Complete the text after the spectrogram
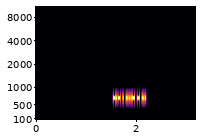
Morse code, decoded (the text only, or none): KE4TS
